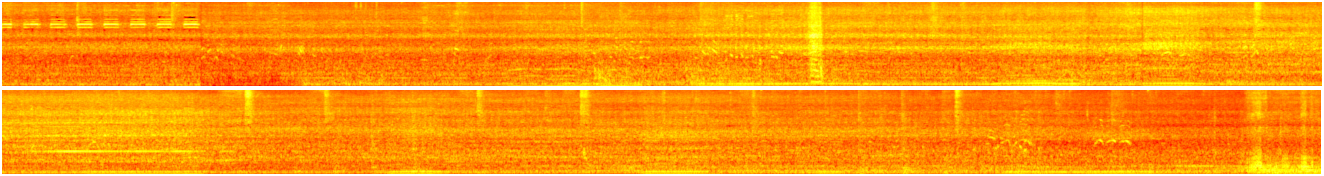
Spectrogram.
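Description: Concrete mixer truck's diesel engine running, its low hum stepping up and down in pitch several times.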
